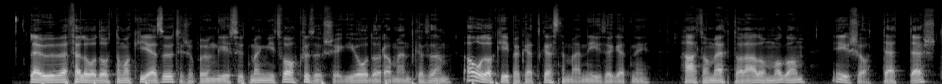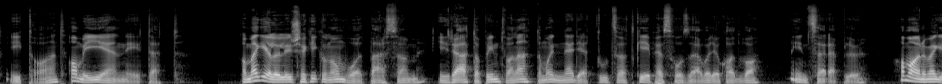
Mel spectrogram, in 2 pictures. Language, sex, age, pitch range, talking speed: Hungarian, male, 30-49, 85-105 Hz, 160 wpm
